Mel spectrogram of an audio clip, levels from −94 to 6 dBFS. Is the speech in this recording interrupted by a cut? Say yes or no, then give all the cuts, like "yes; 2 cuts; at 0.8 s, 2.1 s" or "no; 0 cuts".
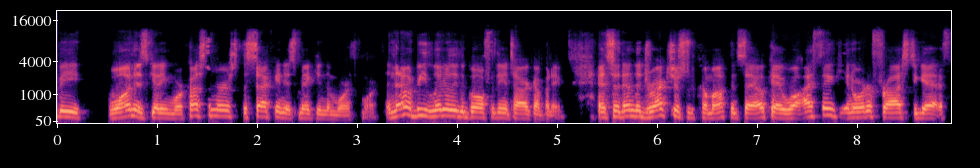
yes; 1 cut; at 3.3 s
